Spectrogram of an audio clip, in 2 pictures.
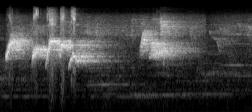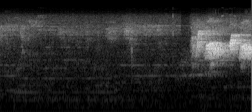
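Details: Red-whiskered bulbul singing its 'golden voice' song slowly and clearly: a burst of quick chirpy notes, a short whistled phrase, a long pause, then another bright warbled phrase.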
